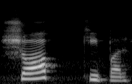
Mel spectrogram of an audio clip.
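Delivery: Shopkeeper said slowly and fully; slow model word. Shown as a demonstration. Teacher sounding out shopkeeper for beginners, slow. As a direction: draw out shopkeeper syllable by syllable. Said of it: "इसको shopkeeper पढ़ा जाता है".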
